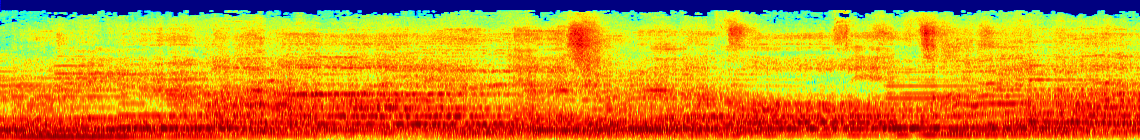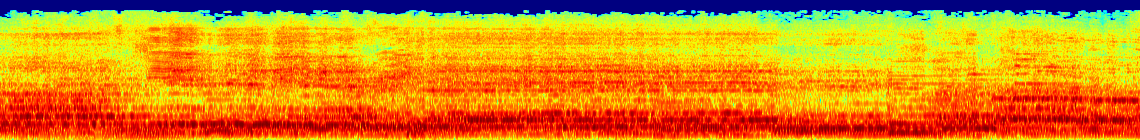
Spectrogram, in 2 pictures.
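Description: A church congregation singing a worship song together, with keyboard accompaniment.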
